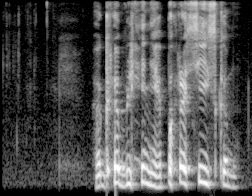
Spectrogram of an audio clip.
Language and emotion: Russian, sad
